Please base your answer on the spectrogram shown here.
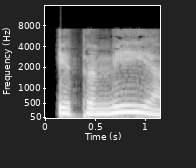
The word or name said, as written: ipomoea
